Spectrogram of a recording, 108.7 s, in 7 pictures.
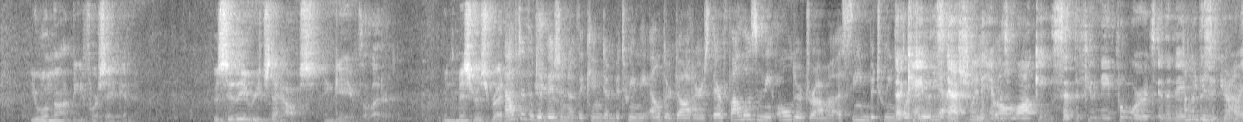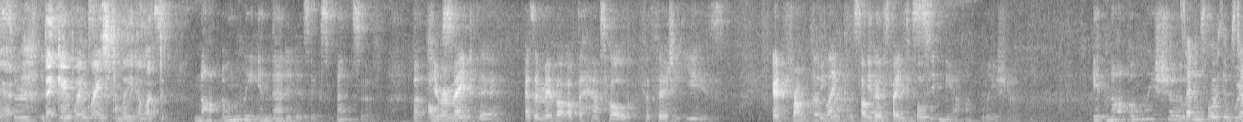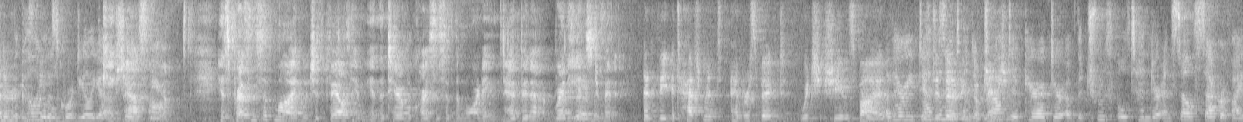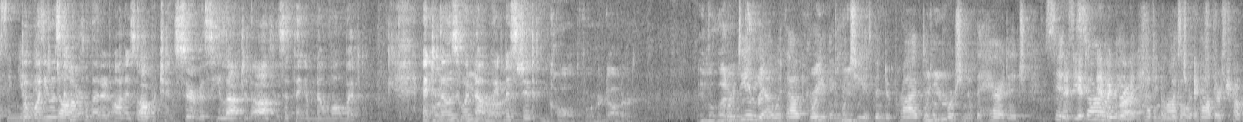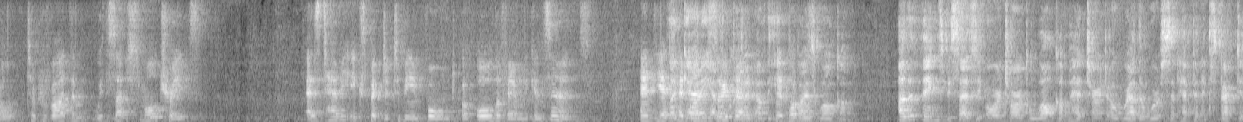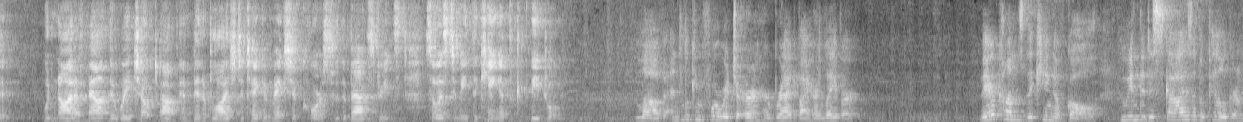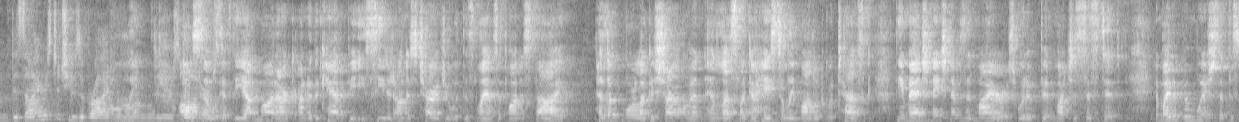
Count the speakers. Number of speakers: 5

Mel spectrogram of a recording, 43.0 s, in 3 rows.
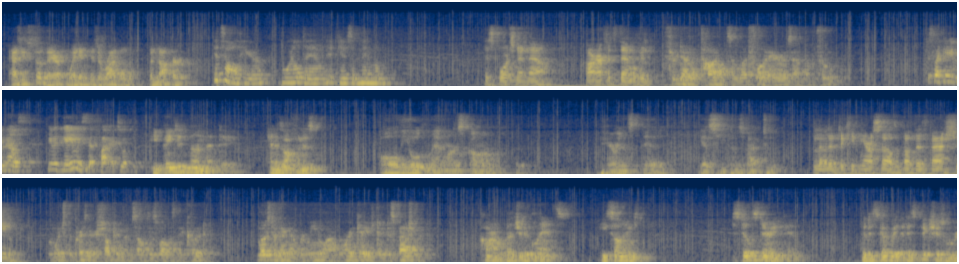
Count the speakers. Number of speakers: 7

